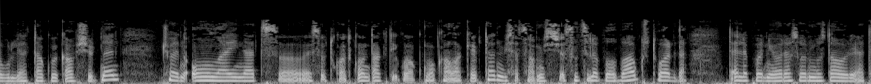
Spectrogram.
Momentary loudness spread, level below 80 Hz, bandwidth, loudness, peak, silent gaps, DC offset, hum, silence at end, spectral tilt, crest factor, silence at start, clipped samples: 5 LU; -34 dBFS; 8.6 kHz; -19 LUFS; -6 dBFS; none; under 0.1%; none; 0 s; -6 dB/octave; 12 dB; 0 s; under 0.1%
